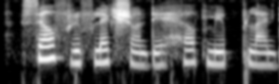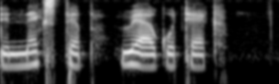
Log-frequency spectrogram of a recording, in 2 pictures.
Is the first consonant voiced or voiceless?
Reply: voiceless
